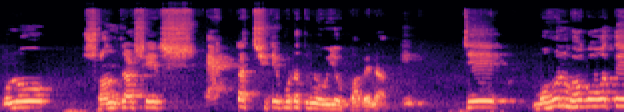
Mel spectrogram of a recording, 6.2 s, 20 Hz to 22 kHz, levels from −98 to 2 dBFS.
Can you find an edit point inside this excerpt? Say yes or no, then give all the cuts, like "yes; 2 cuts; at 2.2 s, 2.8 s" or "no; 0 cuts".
yes; 1 cut; at 4.2 s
